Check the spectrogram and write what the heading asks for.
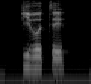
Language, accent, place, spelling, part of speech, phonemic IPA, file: French, France, Lyon, pivoter, verb, /pi.vɔ.te/, LL-Q150 (fra)-pivoter.wav
- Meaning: 1. to pivot, swivel, revolve 2. to turn on one's heel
